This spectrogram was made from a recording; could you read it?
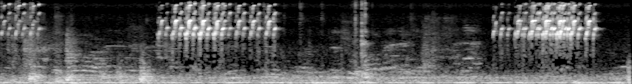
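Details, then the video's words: Hybrid canary-goldfinch mule being motivated to sing produces three separate bursts of fast, high trilled notes, separated by quieter gaps with faint background noise and a click. "Motivating a goldfinch mule and song birds"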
